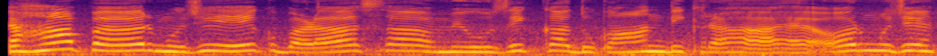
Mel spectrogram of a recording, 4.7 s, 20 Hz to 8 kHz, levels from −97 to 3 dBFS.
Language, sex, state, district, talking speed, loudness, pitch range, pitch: Hindi, female, Himachal Pradesh, Shimla, 180 wpm, -15 LUFS, 260-315 Hz, 295 Hz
